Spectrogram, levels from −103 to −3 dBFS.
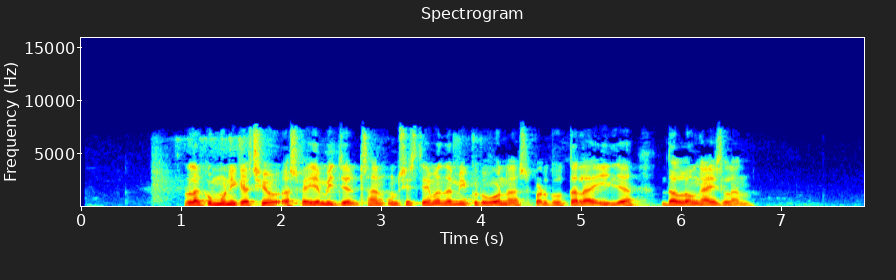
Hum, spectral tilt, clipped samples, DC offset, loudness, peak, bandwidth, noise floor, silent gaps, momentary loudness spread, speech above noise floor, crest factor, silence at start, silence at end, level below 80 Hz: none; -7 dB/octave; under 0.1%; under 0.1%; -17 LUFS; -2 dBFS; 7.8 kHz; -67 dBFS; none; 8 LU; 51 dB; 16 dB; 1.05 s; 1.1 s; -58 dBFS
